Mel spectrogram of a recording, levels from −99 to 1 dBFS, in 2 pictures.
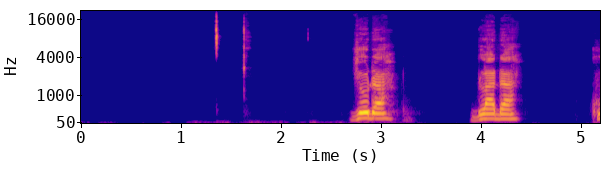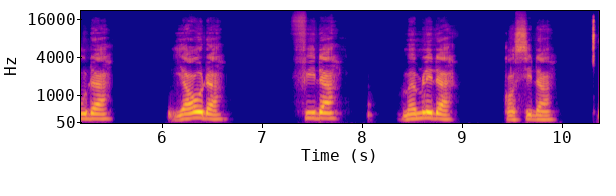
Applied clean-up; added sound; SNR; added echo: neural mask model Resemble Enhance denoiser.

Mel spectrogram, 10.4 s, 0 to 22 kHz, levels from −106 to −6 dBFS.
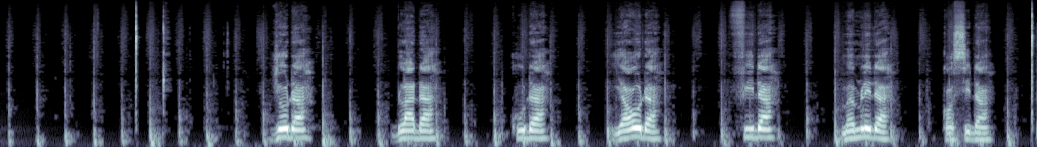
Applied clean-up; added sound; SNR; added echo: classical method spectral subtraction.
